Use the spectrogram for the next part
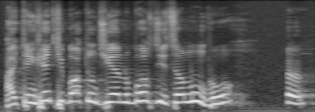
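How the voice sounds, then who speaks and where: A middle-aged pastor with a Bahian accent preaches in a church, his voice sitting notably high for a man. He tells his own story with fervour and plays out each exchange in it. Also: rapid-fire, fairly bright tone. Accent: Bahian Portuguese. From Bahia, Brazil. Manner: fervent storytelling, acting out dialogue. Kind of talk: impassioned sermon with testimony.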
